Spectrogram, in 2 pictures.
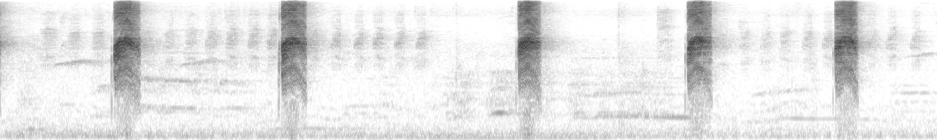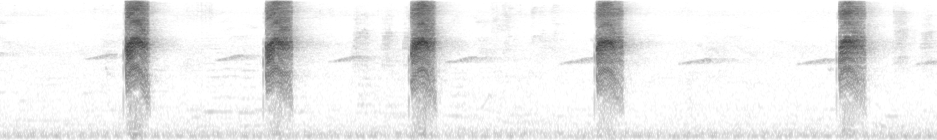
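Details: Long-tailed shrike used to stir other shrikes to answer: ten sharp, rasping shrieks spaced one to two seconds apart over a quiet background, with faint chirps and short whistles from other birds early on.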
